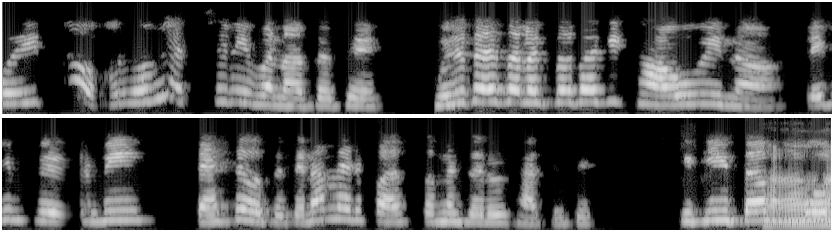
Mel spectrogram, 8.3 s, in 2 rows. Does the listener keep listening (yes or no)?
no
